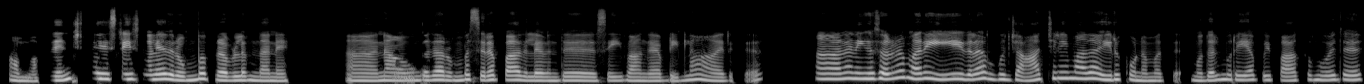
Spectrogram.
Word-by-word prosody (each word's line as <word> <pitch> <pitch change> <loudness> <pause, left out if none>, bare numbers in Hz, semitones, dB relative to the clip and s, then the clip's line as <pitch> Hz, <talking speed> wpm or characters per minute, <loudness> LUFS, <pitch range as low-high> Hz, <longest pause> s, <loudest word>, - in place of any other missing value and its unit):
ஆமா, 165 -3 -1
ஃப்ரெஞ்ச் 195 +6 +1 0.2
பேஸ்ட்ரீஸ்னாலே 245 -2 +2
அது 235 - +6
ரொம்ப 205 +6 +2
பிரபலம் 190 0 +2
தானே. 170 -1 0 0.7
அ - - -2 0.3
ஏன்னா, 190 - +2
அவங்க 190 +2 -1
தான் 205 -1 +4
ரொம்ப 190 +4 0
சிறப்பா 205 +1 +1
அதுல 180 -2 0
வந்து 175 +1 -2 0.4
செய்வாங்க 175 -1 -3
அப்படின்லாம் 200 +6 -2 0.2
இருக்கு. 170 +3 -13 0.7
ஆனா, 250 +2 +2
நீங்க 260 0 +3
சொல்ற 260 +4 +3
மாரி 260 +2 +3 0.3
இதெல்லாம் 240 +2 +1
கொஞ்சம் 210 -5 -1
ஆச்சரியமா 285 +4 -1
தான் 260 -4 +3
இருக்கும் 220 -3 -2
நமக்கு. 170 0 -6 0.2
முதல் 185 +5 -1
முறையா 210 -2 -1
போய் 205 0 -4
பாக்கும்போது, 210 +3 -3
205 Hz, 140 wpm, -22 LUFS, 185-235 Hz, 0.7 s, அது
